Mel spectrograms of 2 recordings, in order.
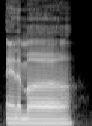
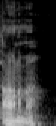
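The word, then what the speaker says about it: Ænima: So this album, is called, Anima. That's how it's pronounced. Everywhere. There's going to be people saying that it's Anima. Or Anima or whatever the fuck they want to say. – I've heard multiple ways, but I'll tell you right now, Adam Jones, the guitarist, says it's Anima.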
